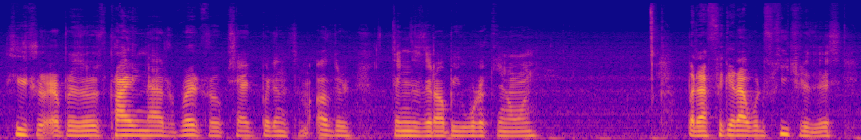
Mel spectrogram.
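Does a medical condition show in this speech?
Yes: cerebral palsy; diplegia.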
